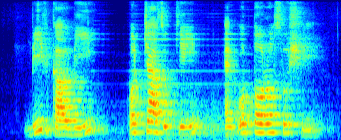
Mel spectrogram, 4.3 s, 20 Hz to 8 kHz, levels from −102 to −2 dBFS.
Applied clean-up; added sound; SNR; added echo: neural separator model SepFormer DNS4.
